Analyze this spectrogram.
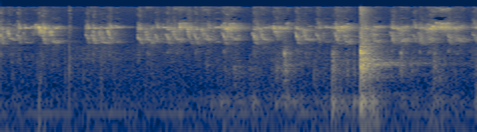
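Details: Hand-fed nestling birds, a week into hand-rearing, give continuous high, rasping chirps in bursts that swell and fade, with one loud thump partway through.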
